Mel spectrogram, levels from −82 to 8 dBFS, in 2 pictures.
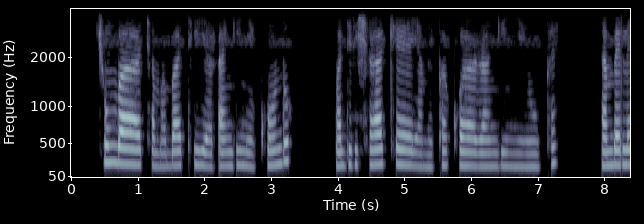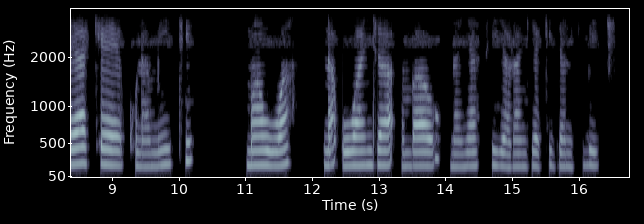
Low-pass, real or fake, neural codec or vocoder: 3.6 kHz; real; none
